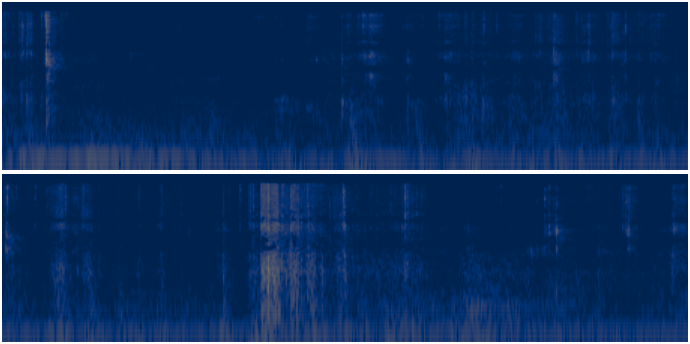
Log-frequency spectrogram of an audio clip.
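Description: Quiet chewing and biting of French fries, with the paper wrapper crinkling as fries are picked from it, and one louder moment about six seconds in, over a faint steady low hum.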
